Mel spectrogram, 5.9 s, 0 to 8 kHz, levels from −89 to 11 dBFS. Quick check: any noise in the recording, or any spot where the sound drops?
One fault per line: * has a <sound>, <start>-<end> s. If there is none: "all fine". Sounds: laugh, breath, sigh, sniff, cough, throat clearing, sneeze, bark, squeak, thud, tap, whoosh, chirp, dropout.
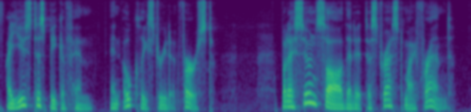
all fine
